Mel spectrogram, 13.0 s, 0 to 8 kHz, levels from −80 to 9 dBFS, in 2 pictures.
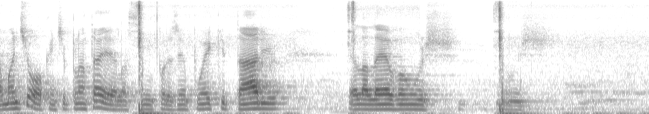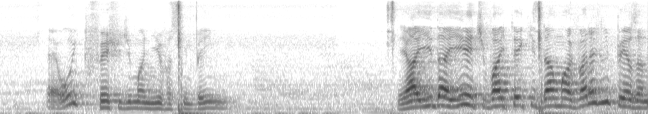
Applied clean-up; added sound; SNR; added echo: none; Fire; 16 dB; none.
